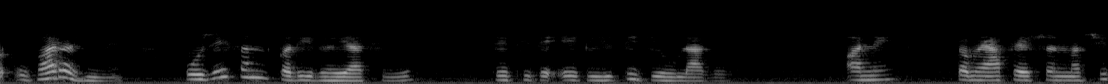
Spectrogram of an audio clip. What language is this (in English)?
Gujarati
